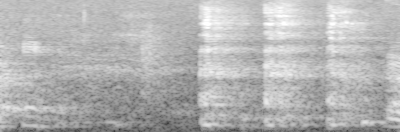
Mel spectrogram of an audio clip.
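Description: A person laughing: three short, breathy bursts in quick succession, starting about a second in.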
